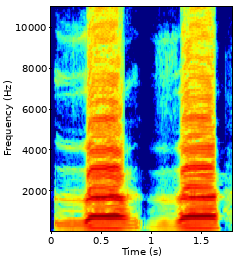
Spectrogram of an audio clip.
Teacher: huruf dalal ujung makhrajnya agar sempurna adalah kita sesuai makhrajnya yaitu ujung lidah kita menempel dengan gigi di atas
